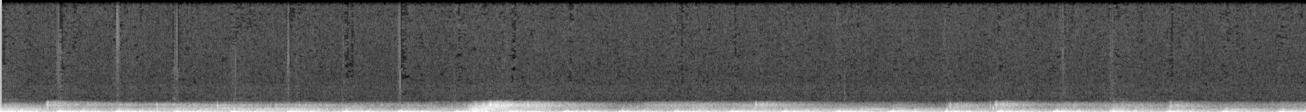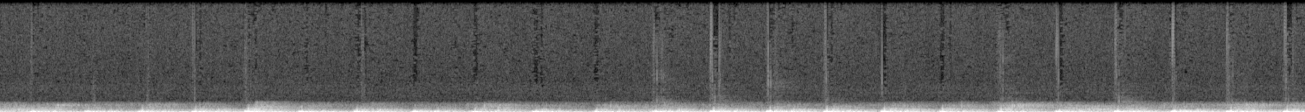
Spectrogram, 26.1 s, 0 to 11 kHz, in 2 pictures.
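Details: A strong heartbeat: deep, muffled thumps repeating at roughly 100 a minute against a low rumbling background.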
